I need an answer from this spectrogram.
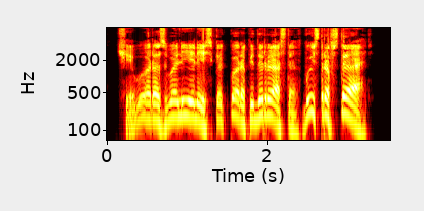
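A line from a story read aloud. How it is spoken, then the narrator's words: Barked. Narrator (Russian): рявкнул он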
